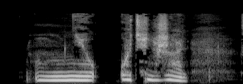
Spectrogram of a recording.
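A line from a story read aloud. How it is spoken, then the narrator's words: Voice breaking. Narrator (Russian): сказала Павла дрогнувшим голосом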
